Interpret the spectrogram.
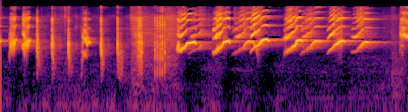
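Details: Energetic Javan myna song: quick sharp clicks and chips, a brief rattling hiss, then a steady series of loud, rising whistled upslurs with bright harmonics.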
